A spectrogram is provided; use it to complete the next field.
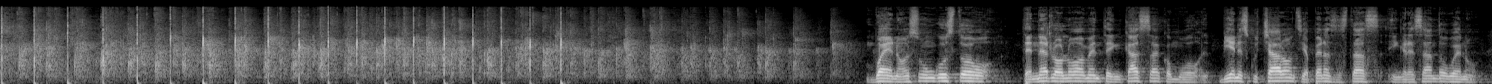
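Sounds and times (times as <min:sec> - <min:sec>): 
crowd applause: 0:00.0 - 0:08.6
loud rhythmic clap: 0:00.0 - 0:08.7
speech: 0:08.7 - 0:14.9.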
